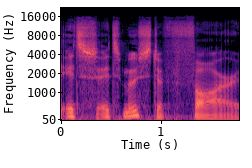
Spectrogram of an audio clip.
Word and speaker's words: Mustafar: Which it's Mustafar.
